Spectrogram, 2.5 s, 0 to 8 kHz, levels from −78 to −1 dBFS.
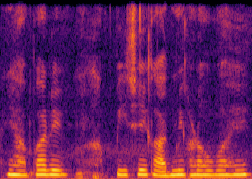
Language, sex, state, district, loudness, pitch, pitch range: Hindi, female, Madhya Pradesh, Bhopal, -14 LUFS, 210 Hz, 205-215 Hz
